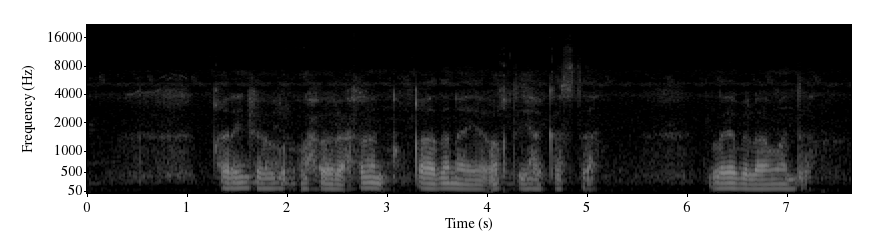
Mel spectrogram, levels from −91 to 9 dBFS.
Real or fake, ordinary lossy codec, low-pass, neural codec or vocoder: fake; none; none; vocoder, 44.1 kHz, 128 mel bands every 256 samples, BigVGAN v2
